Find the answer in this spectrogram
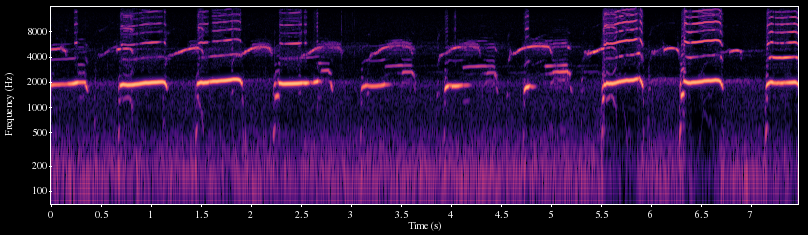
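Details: An excited female bald eagle on the nest calls loudly while a young sub-adult eagle passes close, 31 March 2024. Shrill, slightly rising whistles repeat quickly, broken by harsher stuttering chitters, with faint low background rumble.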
